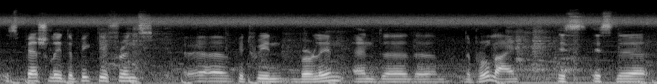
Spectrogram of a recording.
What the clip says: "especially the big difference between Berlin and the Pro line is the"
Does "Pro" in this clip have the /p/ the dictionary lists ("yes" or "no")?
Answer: no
